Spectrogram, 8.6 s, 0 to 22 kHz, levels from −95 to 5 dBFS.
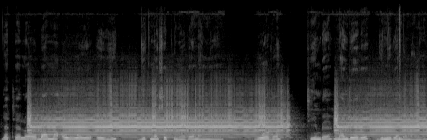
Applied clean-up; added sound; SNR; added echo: none; Trumpet; -4 dB; none.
